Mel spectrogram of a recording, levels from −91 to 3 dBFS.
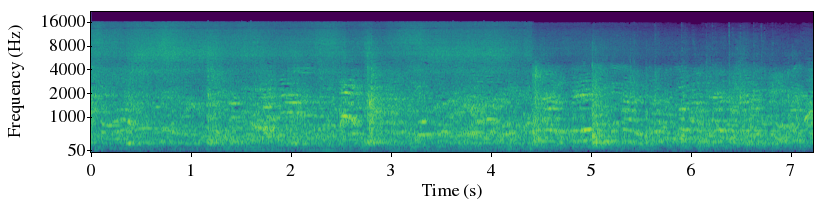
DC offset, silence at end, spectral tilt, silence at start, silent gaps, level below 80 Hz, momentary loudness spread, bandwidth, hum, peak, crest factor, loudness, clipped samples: under 0.1%; 0 s; -1.5 dB/octave; 0 s; none; -56 dBFS; 4 LU; 16.5 kHz; none; 0 dBFS; 16 dB; -17 LUFS; under 0.1%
